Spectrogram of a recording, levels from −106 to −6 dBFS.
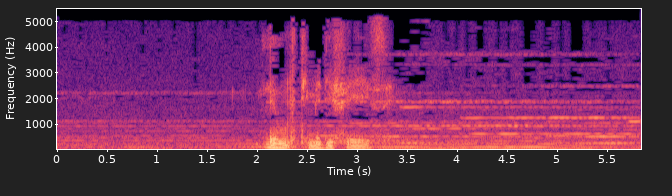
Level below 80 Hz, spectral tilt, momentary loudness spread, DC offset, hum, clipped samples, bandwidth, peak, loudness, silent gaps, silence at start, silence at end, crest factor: -36 dBFS; -9 dB/octave; 20 LU; under 0.1%; none; under 0.1%; 5.4 kHz; -2 dBFS; -26 LUFS; none; 0 s; 0 s; 24 dB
